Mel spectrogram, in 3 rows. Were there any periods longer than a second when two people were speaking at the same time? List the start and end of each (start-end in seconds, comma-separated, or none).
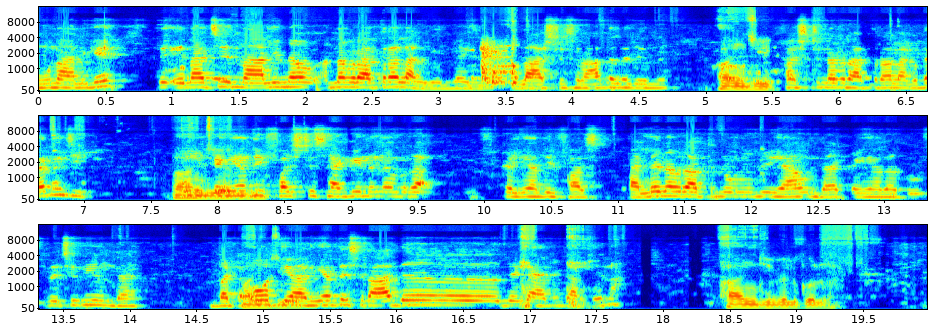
none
